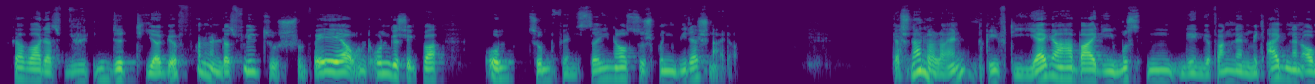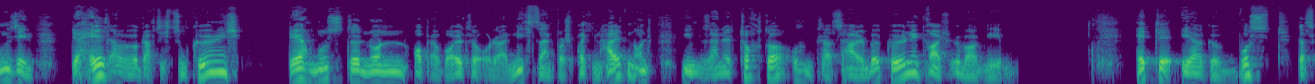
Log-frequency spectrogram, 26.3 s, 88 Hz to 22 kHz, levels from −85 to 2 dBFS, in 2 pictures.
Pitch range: 95-145 Hz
